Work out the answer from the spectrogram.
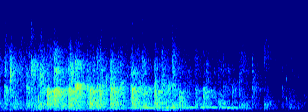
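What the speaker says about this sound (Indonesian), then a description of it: "Tepuk tangan buat Tuhan." A church congregation claps together in a faint, rapid patter of applause that swells and then gradually fades over a few seconds.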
